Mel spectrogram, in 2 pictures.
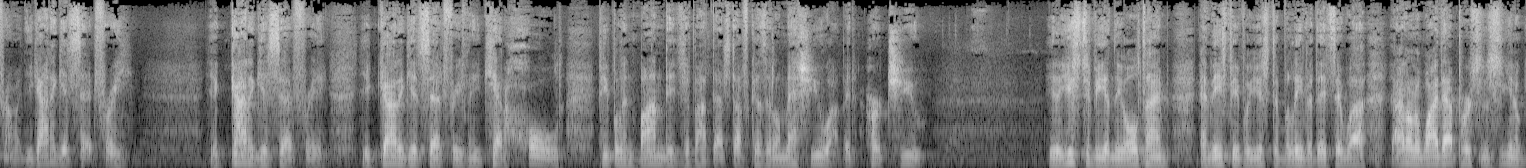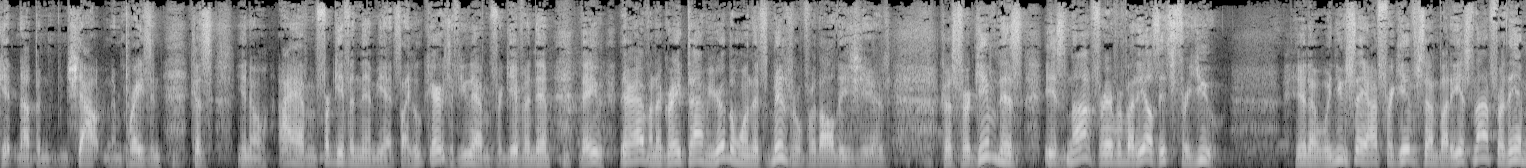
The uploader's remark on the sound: the Wednesday service on July 12, 2023 at Harvest Bible Church in Stockton, CA.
